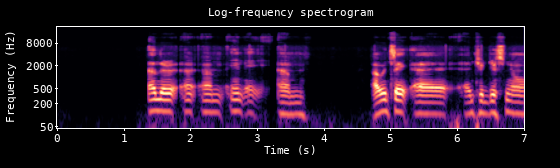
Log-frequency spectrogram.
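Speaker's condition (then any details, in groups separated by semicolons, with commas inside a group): Cerebral palsy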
